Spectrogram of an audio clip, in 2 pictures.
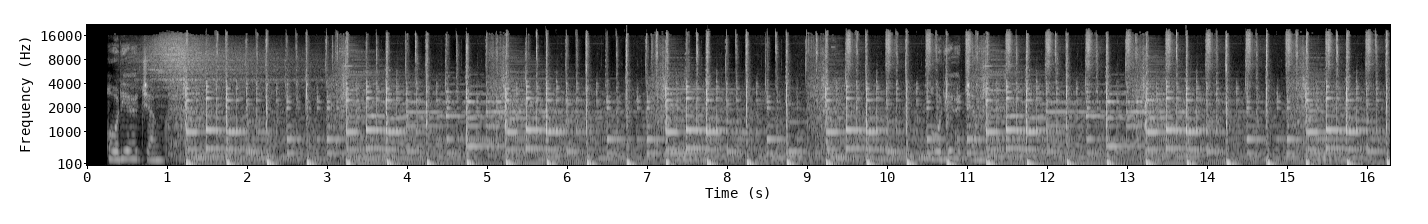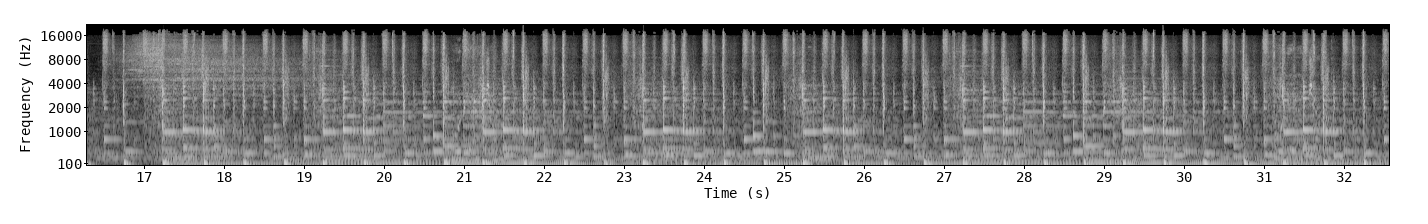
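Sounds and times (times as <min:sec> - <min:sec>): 
upbeat corporate uplifting music: 0:01.0 - 0:32.5.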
